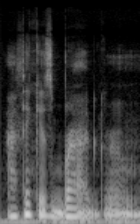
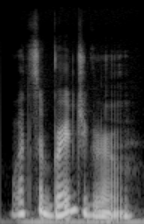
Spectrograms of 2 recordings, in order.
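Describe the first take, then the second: First: Bridegroom said as one word, bride-groom; corrected word. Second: Bridge groom said as two words, bridge then groom; misread word. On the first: Shown as a demonstration. Mother correcting her child's reading. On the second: Real, not acted. Child misreading bridegroom aloud.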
